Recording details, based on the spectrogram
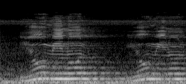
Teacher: حمزہ ساکنہ سے پہلے پیش ہو تو واو سے تبدیل کریں گے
